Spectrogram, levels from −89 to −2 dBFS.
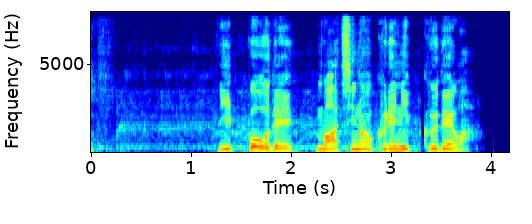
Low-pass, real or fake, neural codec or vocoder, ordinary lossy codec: none; fake; codec, 16 kHz, 4.8 kbps, FACodec; none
